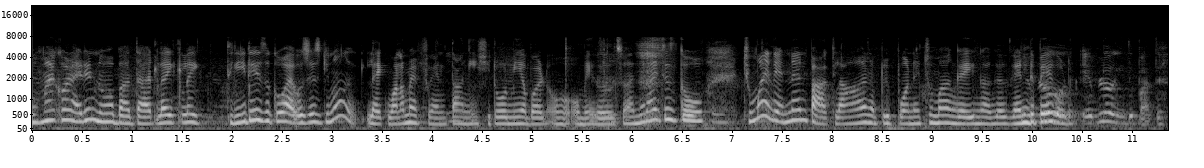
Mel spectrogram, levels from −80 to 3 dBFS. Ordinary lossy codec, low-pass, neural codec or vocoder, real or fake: none; none; none; real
